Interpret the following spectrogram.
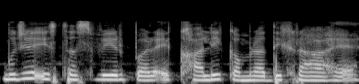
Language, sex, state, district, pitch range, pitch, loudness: Hindi, female, Arunachal Pradesh, Longding, 195-225 Hz, 210 Hz, -14 LUFS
